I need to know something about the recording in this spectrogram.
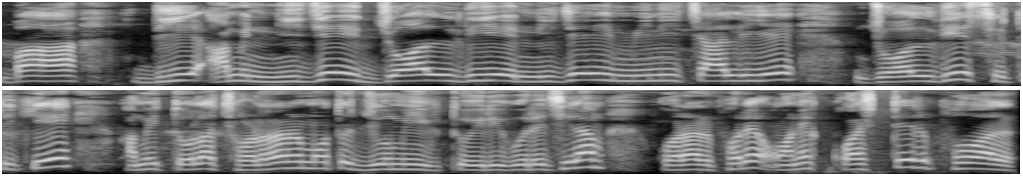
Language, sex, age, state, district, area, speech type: Bengali, male, 18-30, West Bengal, Jhargram, rural, spontaneous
